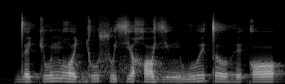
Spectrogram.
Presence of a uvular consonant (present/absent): present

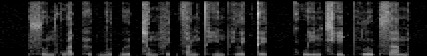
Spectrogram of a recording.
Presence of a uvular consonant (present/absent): absent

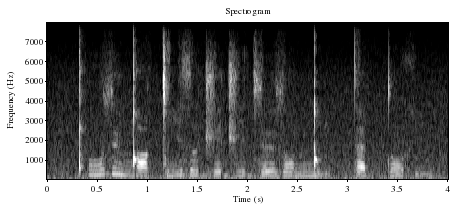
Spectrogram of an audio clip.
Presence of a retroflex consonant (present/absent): absent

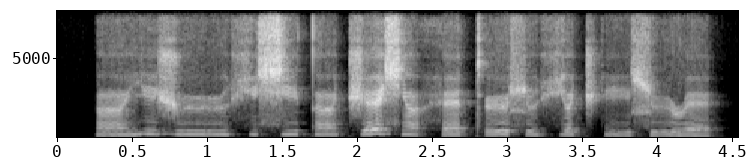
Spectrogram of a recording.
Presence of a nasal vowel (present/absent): present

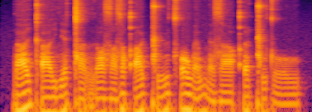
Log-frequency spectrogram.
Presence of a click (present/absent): present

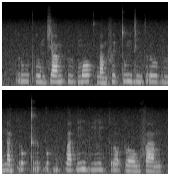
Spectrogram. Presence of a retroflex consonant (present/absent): absent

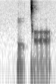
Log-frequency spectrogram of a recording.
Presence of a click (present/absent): present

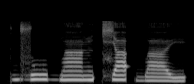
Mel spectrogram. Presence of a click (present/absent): absent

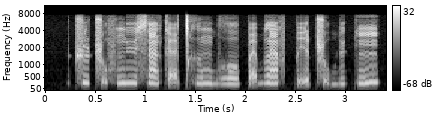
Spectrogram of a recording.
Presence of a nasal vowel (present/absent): present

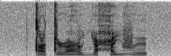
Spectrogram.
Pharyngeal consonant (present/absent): present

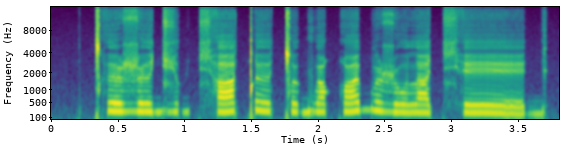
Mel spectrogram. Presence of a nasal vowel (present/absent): absent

